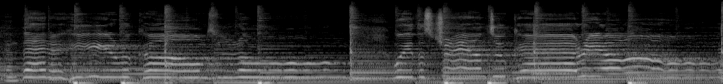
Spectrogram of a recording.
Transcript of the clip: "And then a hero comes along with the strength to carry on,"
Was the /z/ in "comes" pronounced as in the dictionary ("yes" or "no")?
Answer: yes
